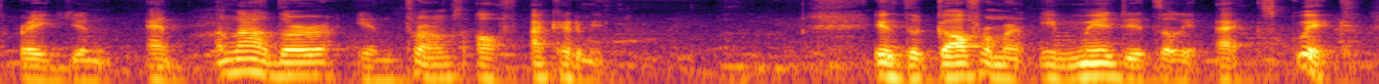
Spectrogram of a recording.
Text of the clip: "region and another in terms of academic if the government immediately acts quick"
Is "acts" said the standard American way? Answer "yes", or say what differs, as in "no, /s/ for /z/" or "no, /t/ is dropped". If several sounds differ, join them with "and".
yes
